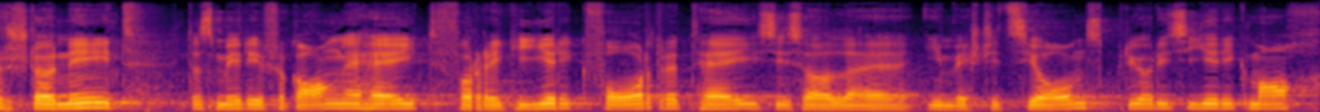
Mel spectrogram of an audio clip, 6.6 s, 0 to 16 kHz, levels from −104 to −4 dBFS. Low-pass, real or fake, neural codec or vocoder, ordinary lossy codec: 14.4 kHz; real; none; none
